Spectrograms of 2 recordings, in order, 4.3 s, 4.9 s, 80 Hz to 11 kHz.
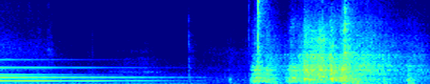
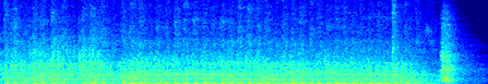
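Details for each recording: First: Massimo MSU 500 UTV not cranking, battery about 12.3 V: a few sharp clicks, then the engine starts loud and rough once the starter solenoid is jumped with a screwdriver, showing a bad solenoid. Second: Massimo MSU 500 UTV, battery at 12.3 V, cranks when the starter solenoid is jumped with a screwdriver, then fires right off and thumps at a steady low idle before cutting off; the starter solenoid is bad.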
